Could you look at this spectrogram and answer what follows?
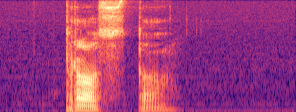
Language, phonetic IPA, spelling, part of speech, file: Polish, [ˈprɔstɔ], prosto, adverb, Pl-prosto.ogg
